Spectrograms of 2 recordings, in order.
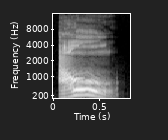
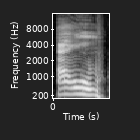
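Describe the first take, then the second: First: High, loud ow from another creature; loud pained call. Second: High, loud yelp; cry of pain. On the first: Dragon under the fallen Sams, loud pained cry. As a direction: yell it as the one being landed on. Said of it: "Gleichzeitig rief noch jemand". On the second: Sams landing on something prickly, high pained cry. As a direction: yelp in sudden pain, pitched way up. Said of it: "schrie das Sams". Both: A narrator's reading.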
